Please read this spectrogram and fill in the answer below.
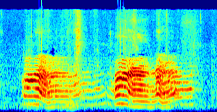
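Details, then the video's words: A dog playing with a puppy inside the house sings in its odd Chewbacca or dying-walrus style: two loud, rich, groaning howls with bending pitch, each lasting over a second, the second wobbling up and down. "Weird dog sounds"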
